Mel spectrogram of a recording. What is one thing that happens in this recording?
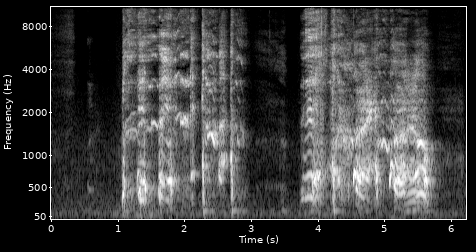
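A middle-aged man coughs and splutters close by.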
